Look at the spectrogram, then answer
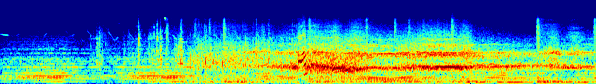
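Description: A car turns sharply with its tires skidding, a sustained rising squeal over a steady engine rumble that grows louder midway and holds close by.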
